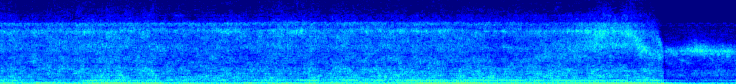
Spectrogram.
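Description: A steady low mechanical drone with a hiss over it, which cuts off sharply near the end.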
